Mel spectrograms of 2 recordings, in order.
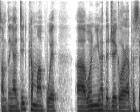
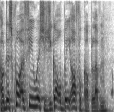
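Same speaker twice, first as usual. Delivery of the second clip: high put-on British dad voice; hammed-up accented father; bossy dad; 8 semitones higher than usual. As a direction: order the kid outside in a silly accent. Skit: father voice.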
